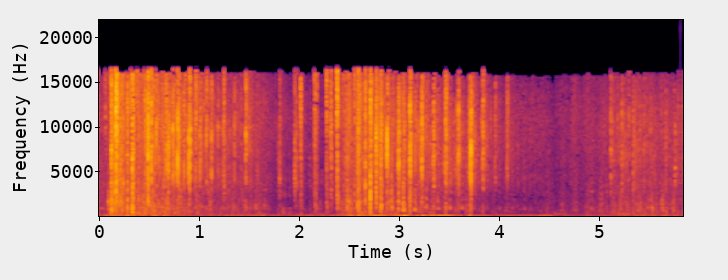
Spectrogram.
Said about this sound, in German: flattert eine Brieftaube zurück in ihren Schlag im englischen Ipswich.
